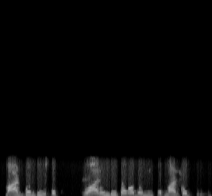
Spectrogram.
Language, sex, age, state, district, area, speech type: Kannada, male, 18-30, Karnataka, Shimoga, rural, conversation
